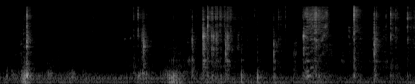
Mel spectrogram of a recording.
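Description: Fine weaving wire being wound by hand around a thicker wire frame: scattered small clicks and scratchy rustles of the wire, with more of them close together in the second half.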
